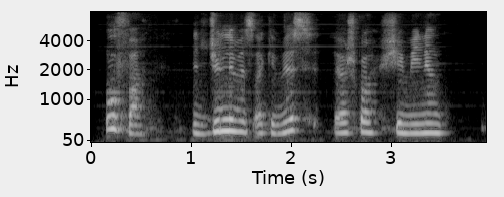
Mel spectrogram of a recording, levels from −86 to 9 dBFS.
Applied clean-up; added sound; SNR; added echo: neural separator model SepFormer DNS4.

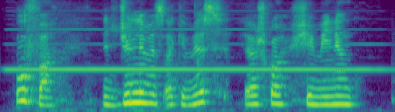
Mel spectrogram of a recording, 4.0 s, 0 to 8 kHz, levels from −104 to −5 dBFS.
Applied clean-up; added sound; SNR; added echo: none; Wind instrument, woodwind instrument; 12 dB; none.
